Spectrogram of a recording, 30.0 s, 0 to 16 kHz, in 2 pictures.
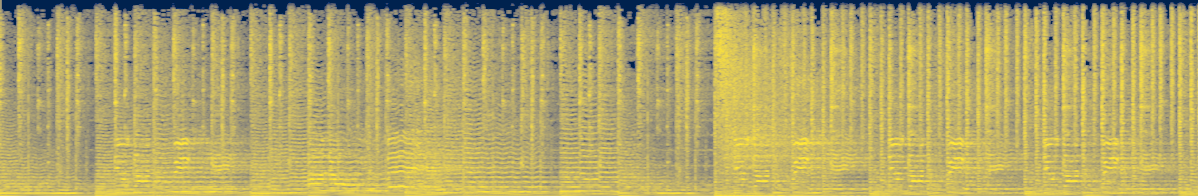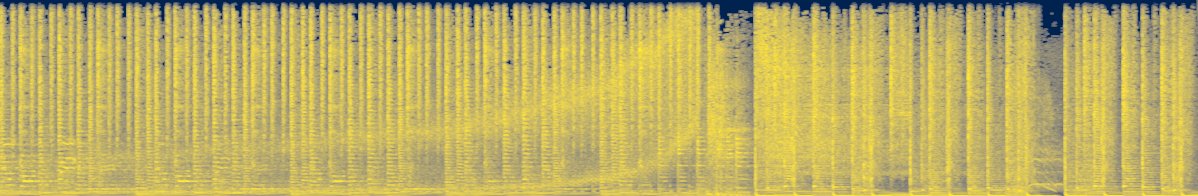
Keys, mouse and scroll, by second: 0.0-0.3 typing, 0.4 Return, 1.6 click, 4.9-6.0 typing, 6.9 click, 7.7-9.0 typing, 9.8 click, 12.7-14.1 typing, 16.2-17.0 scroll down 1, 17.0 click, 20.1-21.0 typing, 21.7 click, 25.5 Tab, 25.5 F10, 26.2 click.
